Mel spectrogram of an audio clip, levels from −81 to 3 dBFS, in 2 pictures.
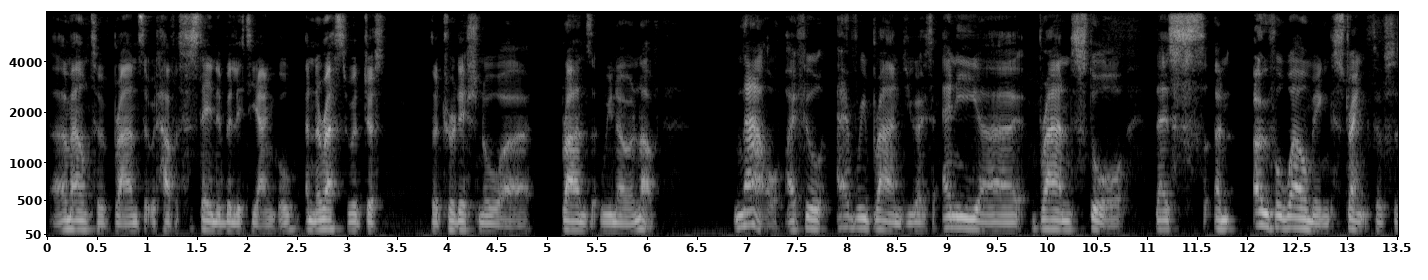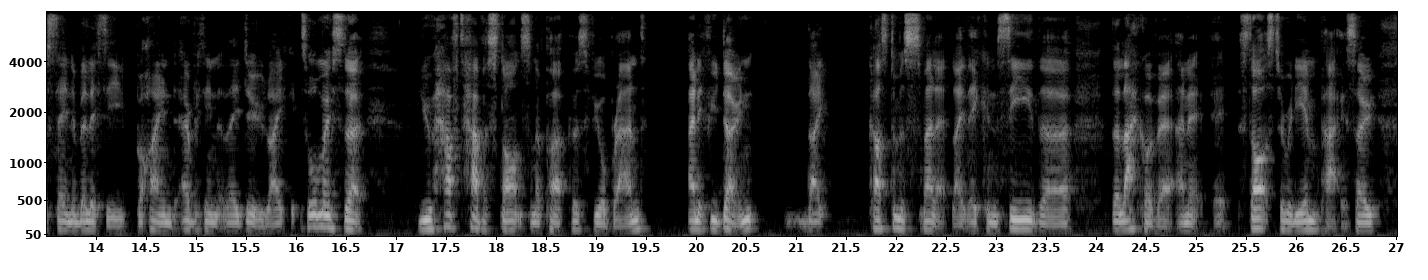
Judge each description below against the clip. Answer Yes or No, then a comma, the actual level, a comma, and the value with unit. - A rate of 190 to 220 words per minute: Yes, average, 195 wpm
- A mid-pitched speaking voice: No, low, 110 Hz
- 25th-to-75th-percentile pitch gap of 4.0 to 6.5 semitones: No, average, 3.6 semitones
